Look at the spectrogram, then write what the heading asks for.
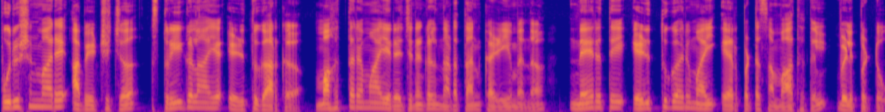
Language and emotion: Malayalam, neutral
